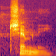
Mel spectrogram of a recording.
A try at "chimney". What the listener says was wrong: you add in an extra syllable. Chimney.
